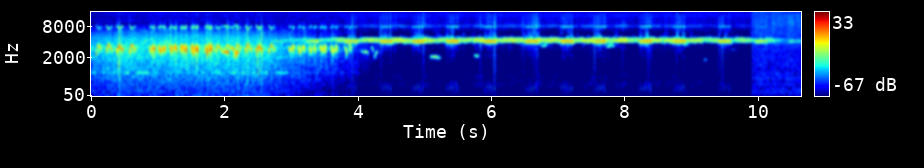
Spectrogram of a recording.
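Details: Male cricket singing by rubbing his wings together to find a mate, with a female nearby that seems interested; high, pure chirps in short pulsed bursts about twice a second, after a few opening seconds of louder, warbling, bird-like twittering.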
